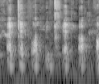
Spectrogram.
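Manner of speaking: mock whiny moaning, laughing through it; hammed-up complaint breaking into laughs; complaining tone. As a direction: imitate a friend grumbling the whole way. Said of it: "you were taking a tone the whole way".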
